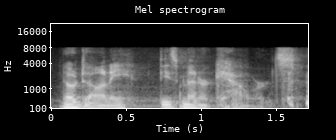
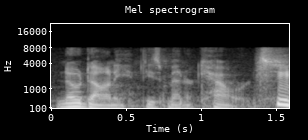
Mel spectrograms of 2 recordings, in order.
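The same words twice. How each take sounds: First: Reassuring Walter. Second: Reassuring. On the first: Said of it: "Walter just goes". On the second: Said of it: "reassures him". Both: Retold or imitated.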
